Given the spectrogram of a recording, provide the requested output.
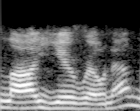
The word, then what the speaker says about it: La Llorona: The Curse of La Llorona. Is that right? – Yeah, I think it's La Llorona. Like, two L's make a Y sound, but that is some freshman year of high school info.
